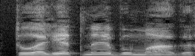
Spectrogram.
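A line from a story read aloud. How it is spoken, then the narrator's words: Snort. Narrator (Russian): хмыкнул Вася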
